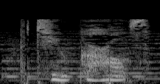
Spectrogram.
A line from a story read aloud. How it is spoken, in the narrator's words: she murmured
